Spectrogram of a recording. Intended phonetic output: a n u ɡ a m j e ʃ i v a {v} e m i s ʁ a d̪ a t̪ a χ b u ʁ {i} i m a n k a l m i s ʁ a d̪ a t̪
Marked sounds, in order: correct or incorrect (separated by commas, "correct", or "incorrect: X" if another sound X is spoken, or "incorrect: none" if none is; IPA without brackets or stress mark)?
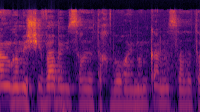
incorrect: b, incorrect: a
